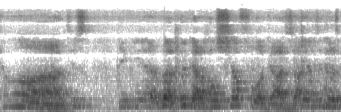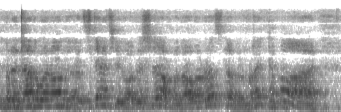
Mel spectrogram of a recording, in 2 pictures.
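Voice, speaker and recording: A man's voice: high-pitched, very animated, brisk, mellow, echoey room, recorded from a distance, pitched above the performer's own voice, low-quality recording. A man voicing a pushy, mocking pagan Greek who coaxes and taunts, as a teacher acts him out in class. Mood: taunting. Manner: taunting, coaxing.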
